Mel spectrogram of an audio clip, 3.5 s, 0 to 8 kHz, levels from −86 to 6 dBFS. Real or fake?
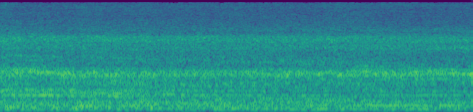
real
